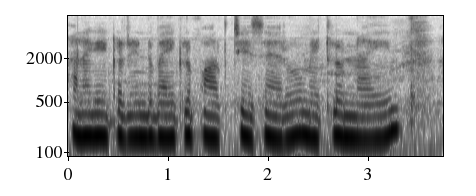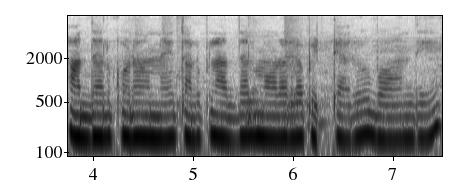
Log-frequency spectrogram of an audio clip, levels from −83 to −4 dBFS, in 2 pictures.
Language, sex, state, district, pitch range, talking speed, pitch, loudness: Telugu, female, Andhra Pradesh, Manyam, 160-170 Hz, 145 wpm, 165 Hz, -14 LUFS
